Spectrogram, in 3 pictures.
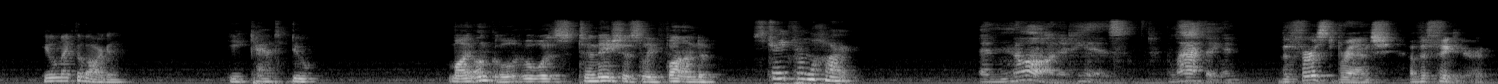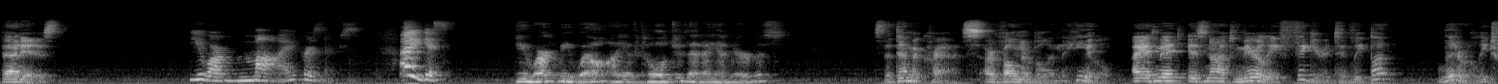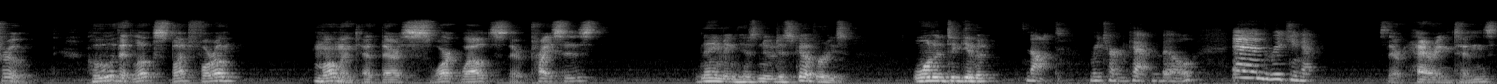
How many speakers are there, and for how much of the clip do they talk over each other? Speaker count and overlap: seven, no overlap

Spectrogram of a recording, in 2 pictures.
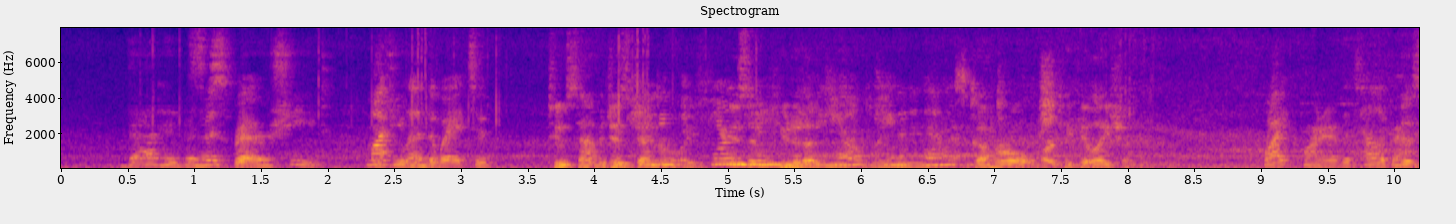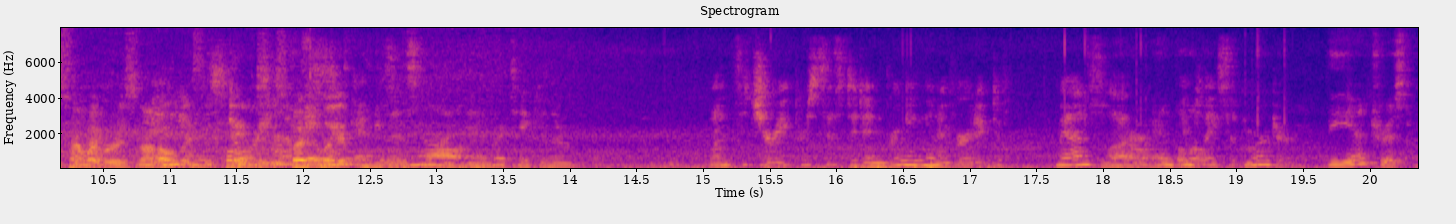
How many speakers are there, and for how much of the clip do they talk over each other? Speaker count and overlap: five, about 53%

